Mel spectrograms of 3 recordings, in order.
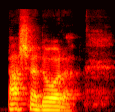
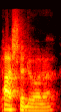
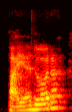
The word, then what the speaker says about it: Payadora: Well, uh it's pronounced Pashadora. Uh in the uh in the dialect of of uh of Buenosarees in Monte Vido, uh yeah, it sounds like Pashadora.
